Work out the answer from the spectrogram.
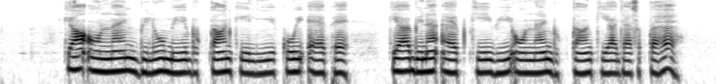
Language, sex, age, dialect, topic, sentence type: Hindi, male, 18-24, Garhwali, banking, question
